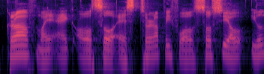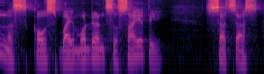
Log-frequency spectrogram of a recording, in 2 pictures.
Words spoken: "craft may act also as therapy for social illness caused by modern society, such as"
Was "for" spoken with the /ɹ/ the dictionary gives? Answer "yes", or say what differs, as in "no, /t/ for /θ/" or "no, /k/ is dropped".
no, /l/ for /ɹ/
